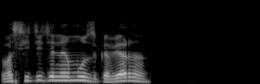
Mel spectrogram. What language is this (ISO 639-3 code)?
rus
